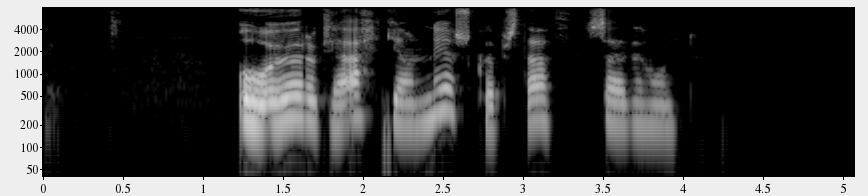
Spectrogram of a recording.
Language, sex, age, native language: Icelandic, female, 30-39, Icelandic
